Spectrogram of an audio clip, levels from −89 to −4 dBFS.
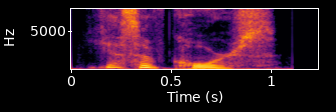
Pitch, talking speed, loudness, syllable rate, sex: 205 Hz, 145 wpm, -16 LUFS, 4.4 syllables/s, female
